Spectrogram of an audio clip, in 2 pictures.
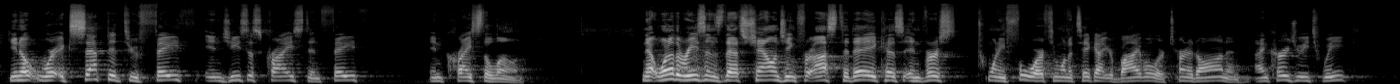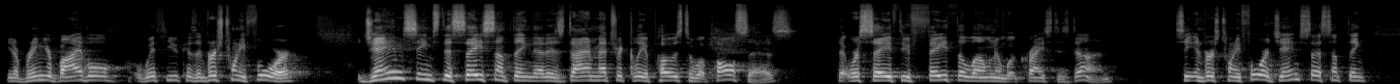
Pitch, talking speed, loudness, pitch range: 190 Hz, 190 wpm, -25 LUFS, 170-200 Hz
